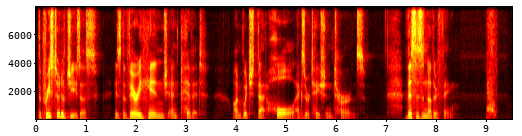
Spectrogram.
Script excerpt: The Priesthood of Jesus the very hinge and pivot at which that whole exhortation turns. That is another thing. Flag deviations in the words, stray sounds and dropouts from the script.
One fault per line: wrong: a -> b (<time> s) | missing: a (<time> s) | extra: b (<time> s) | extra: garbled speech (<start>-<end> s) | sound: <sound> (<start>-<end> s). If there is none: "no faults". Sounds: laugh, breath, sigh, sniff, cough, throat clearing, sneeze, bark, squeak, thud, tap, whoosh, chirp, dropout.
extra: is (1.6 s)
wrong: at -> on (3.9 s)
wrong: That -> This (7.4 s)
sound: bark (9.0-9.2 s)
